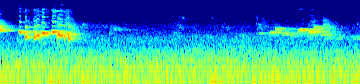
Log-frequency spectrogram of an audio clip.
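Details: Bulbul, untrained, opening its song for the first time: a quick bubbling cluster of warbled notes at the start, silence, then a soft rising warble near the end, with a faint background hum.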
